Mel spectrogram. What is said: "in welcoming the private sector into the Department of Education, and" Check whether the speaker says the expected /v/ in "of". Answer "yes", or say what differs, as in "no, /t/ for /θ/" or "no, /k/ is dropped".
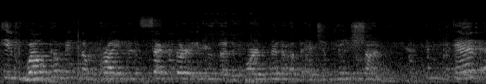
yes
